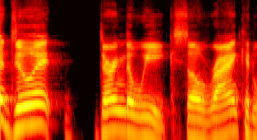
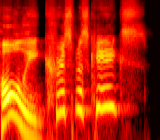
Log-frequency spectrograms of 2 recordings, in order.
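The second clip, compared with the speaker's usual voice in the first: very high, cracking, breaking exclamatory voice; 14 semitones higher than usual. Reacting to praise for the duo, the speaker exclaims, voice cracking. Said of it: "My voice cracked right in the middle of that".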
